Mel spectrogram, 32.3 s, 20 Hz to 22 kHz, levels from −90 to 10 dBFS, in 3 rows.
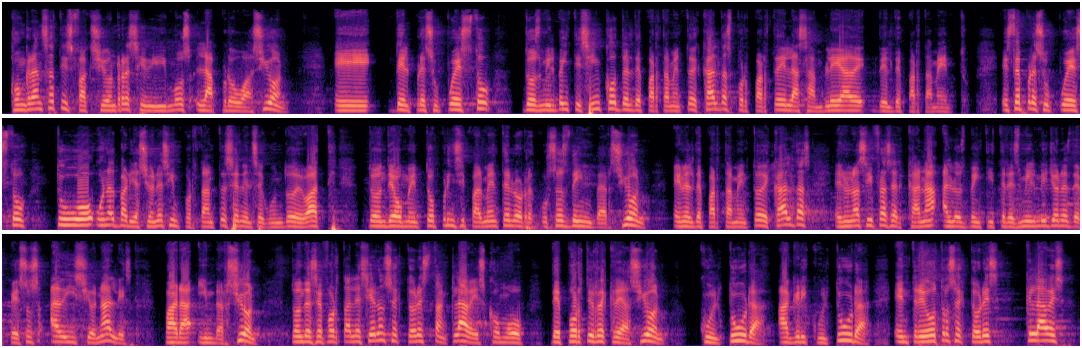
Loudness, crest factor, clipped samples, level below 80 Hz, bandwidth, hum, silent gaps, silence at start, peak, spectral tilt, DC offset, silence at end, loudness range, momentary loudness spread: -15 LUFS; 14 dB; under 0.1%; -36 dBFS; 16.5 kHz; none; none; 0.1 s; 0 dBFS; -4.5 dB/octave; 0.1%; 0.15 s; 3 LU; 9 LU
